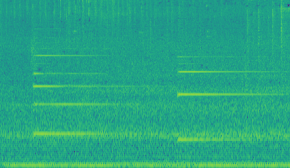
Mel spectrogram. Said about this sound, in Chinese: 你刚刚听到的这个是在日本非常非常常见的声音，它叫做导盲铃。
